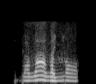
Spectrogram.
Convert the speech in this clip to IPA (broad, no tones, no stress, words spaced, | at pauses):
bɔðˤɛðˤi ʎɔ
